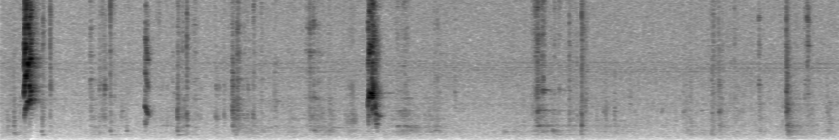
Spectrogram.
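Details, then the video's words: Pet Rosy-faced lovebirds, a vocal bunch that day: two loud, piercing chirps stand out among many faint, short ticks and chirps, with a quiet background. "Lovebird Chirping Sounds"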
